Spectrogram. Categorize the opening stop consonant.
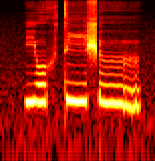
plain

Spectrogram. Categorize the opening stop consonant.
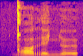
click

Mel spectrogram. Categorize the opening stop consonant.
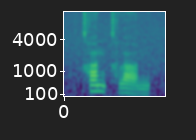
aspirated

